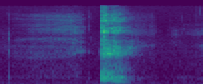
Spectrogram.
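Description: A man clears his throat once: a short, harsh burst about a second in.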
